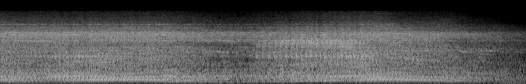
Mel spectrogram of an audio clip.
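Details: Nissan Patrol Platinum Y62 engine running with a loud hissy, whirring top end that swells and fades; unusual noise, source not pinned down.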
